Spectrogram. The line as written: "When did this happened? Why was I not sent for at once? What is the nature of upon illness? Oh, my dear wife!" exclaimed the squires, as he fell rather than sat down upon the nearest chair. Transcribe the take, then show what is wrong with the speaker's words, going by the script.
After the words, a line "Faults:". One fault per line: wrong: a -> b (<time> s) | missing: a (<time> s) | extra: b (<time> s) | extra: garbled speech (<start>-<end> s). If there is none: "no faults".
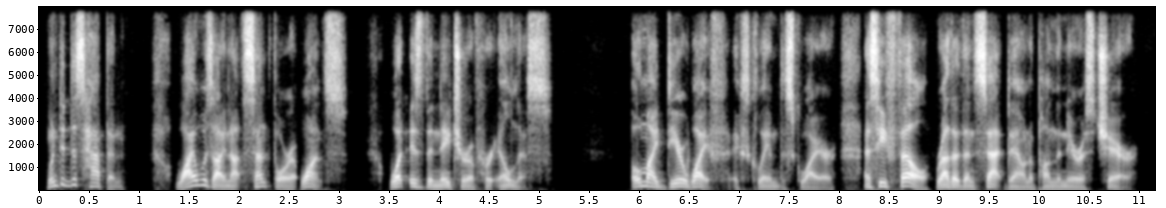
"When did this happen? Why was I not sent for at once? What is the nature of her illness? Oh, my dear wife!" exclaimed the squire, as he fell rather than sat down upon the nearest chair.
Faults:
wrong: happened -> happen (0.5 s)
wrong: upon -> her (4.4 s)
wrong: squires -> squire (7.5 s)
